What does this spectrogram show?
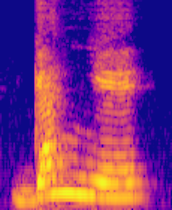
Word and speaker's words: gagner: G-A is pronounced G. Not je, but G. G-N is pronounced Ñ, like the Spanish Ñ.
